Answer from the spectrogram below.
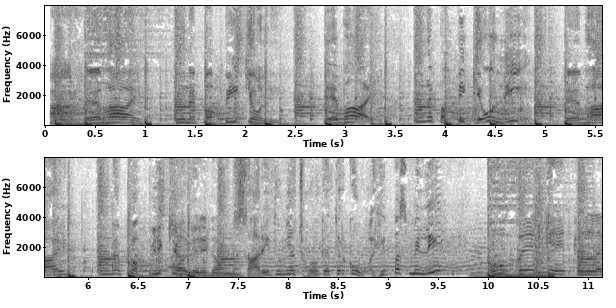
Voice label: hindi comedy ringtone; a bhai tune pappie kyun lee aye bhai out of control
